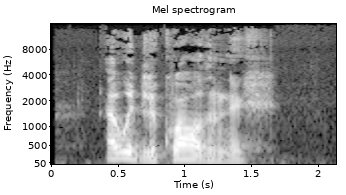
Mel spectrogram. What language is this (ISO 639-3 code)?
kab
